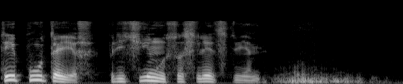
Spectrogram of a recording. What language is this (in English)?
Russian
